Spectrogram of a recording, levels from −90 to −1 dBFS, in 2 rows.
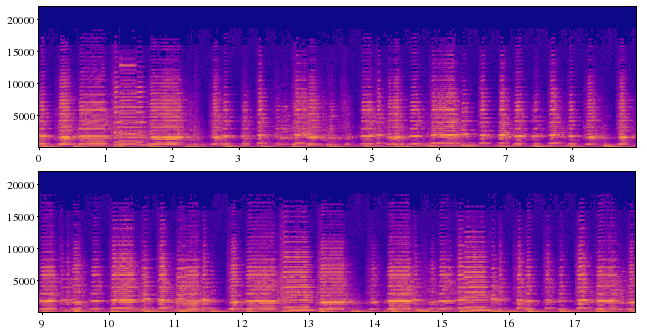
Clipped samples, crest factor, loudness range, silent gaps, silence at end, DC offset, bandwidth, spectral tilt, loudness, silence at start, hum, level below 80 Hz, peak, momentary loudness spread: under 0.1%; 16 dB; 2 LU; none; 0 s; under 0.1%; 18 kHz; -2 dB/octave; -27 LUFS; 0 s; none; -38 dBFS; -12 dBFS; 9 LU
